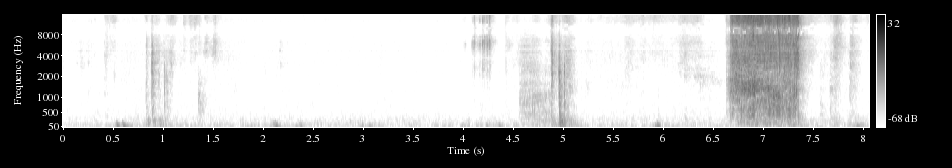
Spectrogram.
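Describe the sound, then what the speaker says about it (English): Scissors cut paper for the inside of a handmade Christmas Little Golden Book, with quiet scattered snips and rustles followed by one longer, louder cutting stroke near the end. "I'm going to go ahead and cut another piece for the inside."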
